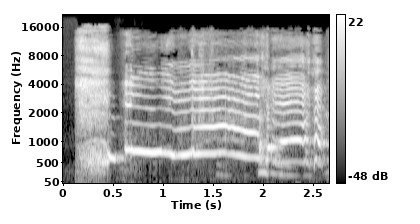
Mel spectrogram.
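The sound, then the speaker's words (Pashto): A small child crying in one long, loud, wavering wail, then a shorter second cry after a brief catch of breath. “الیاس دی راپور لري چې د یوه کوچني په ږغ پیلېږي”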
